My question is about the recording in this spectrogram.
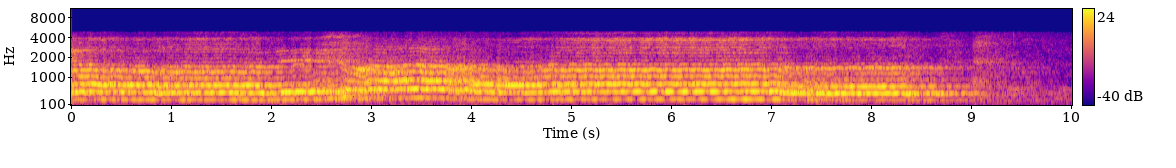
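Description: Male vocalist singing a pursa, a mourning lament, unaccompanied, drawing out one long held phrase. The pitch steps up a few seconds in and back down later, and the note fades away near the end.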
